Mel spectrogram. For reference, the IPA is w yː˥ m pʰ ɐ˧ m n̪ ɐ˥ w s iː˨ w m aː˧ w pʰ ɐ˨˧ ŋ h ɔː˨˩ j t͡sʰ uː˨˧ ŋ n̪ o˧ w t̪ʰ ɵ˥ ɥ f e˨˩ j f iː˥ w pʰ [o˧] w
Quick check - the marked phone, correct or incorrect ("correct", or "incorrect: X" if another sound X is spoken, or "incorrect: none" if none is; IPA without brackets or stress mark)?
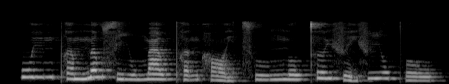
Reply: incorrect: o˨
